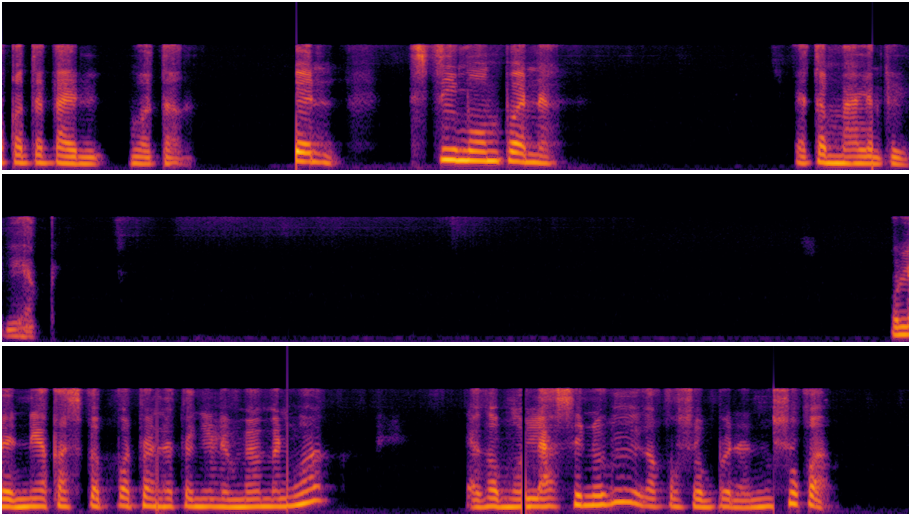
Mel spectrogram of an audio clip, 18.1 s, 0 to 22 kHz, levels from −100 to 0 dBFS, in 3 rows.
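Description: Speech over a wideband link shows two kinds of break. At 1.96, 5.80, 8.79, 13.99 and 17.24 s the sound jumps forward with no gap. Roughly a third of a second goes missing at the first two and about a tenth at the rest, most likely a dropped buffer (overrun), where capture fell behind and overwritten audio was spliced straight across. Packet loss on an ADPCM call is different. At 13.12 s and again at 15.56 to 15.62 s there is a hard-edged silent hole of 10 ms and then 30 ms, which fits one lost packet and then about three. The speech comes back with some roughness until the decoder's predictor and step size catch up with the sender's. The true silence and the rough recovery set these apart from the seamless skips. The G.722 wideband coding itself stays clear.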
